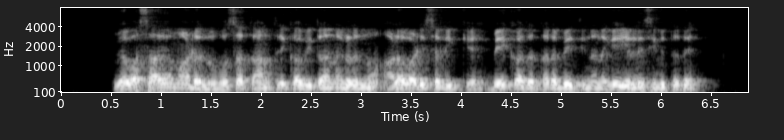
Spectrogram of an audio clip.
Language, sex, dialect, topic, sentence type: Kannada, male, Coastal/Dakshin, agriculture, question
